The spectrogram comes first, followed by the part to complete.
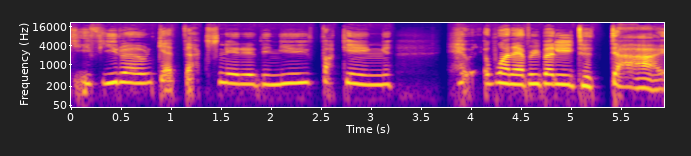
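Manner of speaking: put-on self-righteous, preachy college-student accent. Mocking people on their moral high horse during COVID, mock liberal arts student accent. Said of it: "What accent was that?".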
